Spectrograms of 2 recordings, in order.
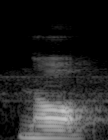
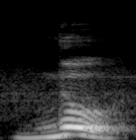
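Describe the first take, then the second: First: The vowel is said open. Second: The vowel is said closed. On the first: The speaker calls it wrong. "e não nó" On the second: The speaker calls it right. "noite é no"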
